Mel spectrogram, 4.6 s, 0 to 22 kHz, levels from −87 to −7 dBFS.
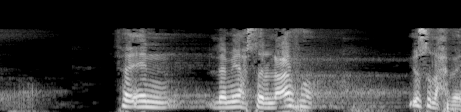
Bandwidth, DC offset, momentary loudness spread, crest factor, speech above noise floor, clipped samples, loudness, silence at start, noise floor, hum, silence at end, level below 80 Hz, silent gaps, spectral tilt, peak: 8 kHz; under 0.1%; 21 LU; 14 dB; 45 dB; under 0.1%; -20 LUFS; 0 s; -64 dBFS; none; 0 s; -46 dBFS; 1.04-1.09 s; -4 dB/octave; -8 dBFS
